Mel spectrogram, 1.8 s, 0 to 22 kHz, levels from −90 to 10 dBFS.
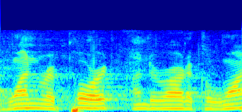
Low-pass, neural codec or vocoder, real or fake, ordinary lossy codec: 7.2 kHz; none; real; MP3, 64 kbps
